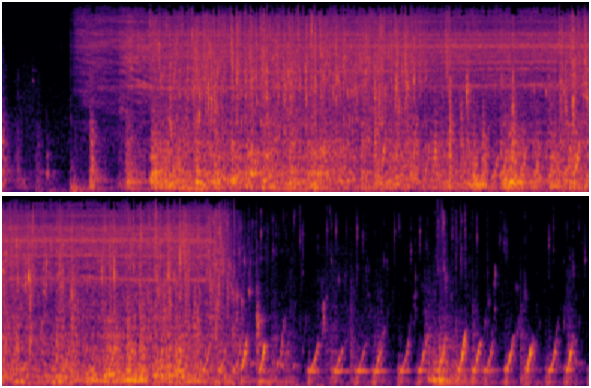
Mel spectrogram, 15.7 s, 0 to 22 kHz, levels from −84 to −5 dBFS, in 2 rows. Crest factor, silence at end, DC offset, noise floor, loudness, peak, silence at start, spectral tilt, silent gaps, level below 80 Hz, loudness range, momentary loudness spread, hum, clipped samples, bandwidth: 24 dB; 0 s; under 0.1%; -50 dBFS; -26 LUFS; -4 dBFS; 0 s; -3 dB/octave; none; -50 dBFS; 9 LU; 13 LU; none; under 0.1%; over 20 kHz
